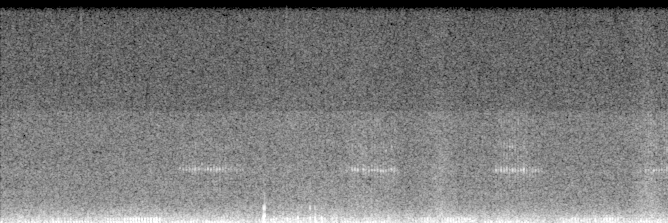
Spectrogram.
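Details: Pet cat settled happily on a person's lap giving a soft, low purr that comes in gentle rhythmic waves, fainter and more masked, alongside a brief click and a faint high tone recurring several times.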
